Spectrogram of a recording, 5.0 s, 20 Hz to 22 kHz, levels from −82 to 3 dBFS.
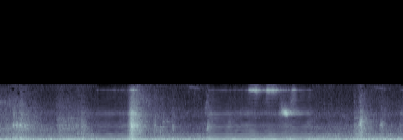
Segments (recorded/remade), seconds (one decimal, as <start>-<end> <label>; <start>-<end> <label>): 0.0-1.2 recorded; 1.2-1.7 remade; 1.7-2.6 recorded; 2.6-3.9 remade; 3.9-5.0 recorded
